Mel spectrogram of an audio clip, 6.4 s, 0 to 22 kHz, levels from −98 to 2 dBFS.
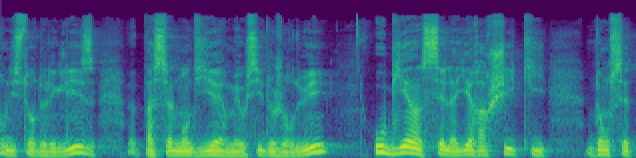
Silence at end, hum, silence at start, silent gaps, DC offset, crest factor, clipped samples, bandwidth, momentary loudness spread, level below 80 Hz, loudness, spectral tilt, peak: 0 s; none; 0 s; none; under 0.1%; 16 dB; under 0.1%; 15.5 kHz; 13 LU; -38 dBFS; -15 LUFS; -5 dB/octave; 0 dBFS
